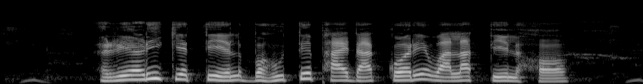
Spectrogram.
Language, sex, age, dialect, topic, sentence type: Bhojpuri, male, 18-24, Northern, agriculture, statement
